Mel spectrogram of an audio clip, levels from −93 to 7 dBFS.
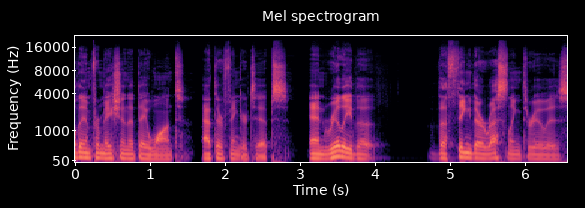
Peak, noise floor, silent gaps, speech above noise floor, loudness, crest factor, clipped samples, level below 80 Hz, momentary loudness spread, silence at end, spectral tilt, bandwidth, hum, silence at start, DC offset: -4 dBFS; -85 dBFS; none; 61 dB; -23 LUFS; 20 dB; under 0.1%; -52 dBFS; 10 LU; 0 s; -4 dB/octave; 19 kHz; none; 0 s; under 0.1%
